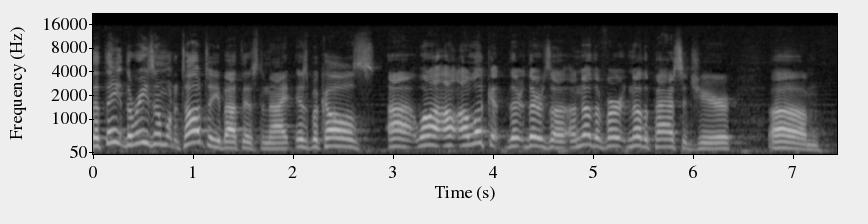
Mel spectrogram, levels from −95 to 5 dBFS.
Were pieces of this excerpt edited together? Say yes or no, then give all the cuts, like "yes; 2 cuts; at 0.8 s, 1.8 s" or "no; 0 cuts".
yes; 1 cut; at 2.9 s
